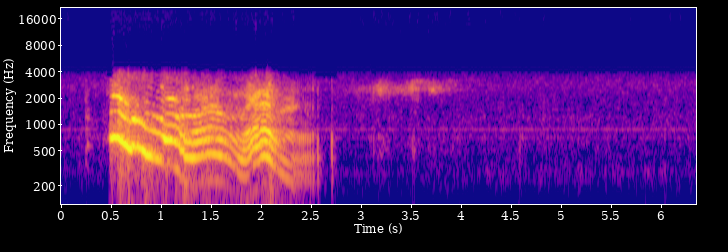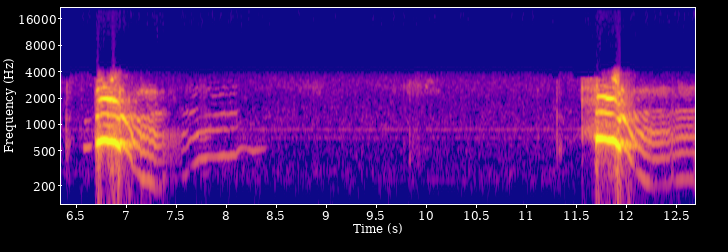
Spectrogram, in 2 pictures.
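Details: Dog: a loud, wavering whine lasting about two seconds and rising and falling in pitch. Two sharp, descending yelps follow several seconds apart, with silence in between.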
